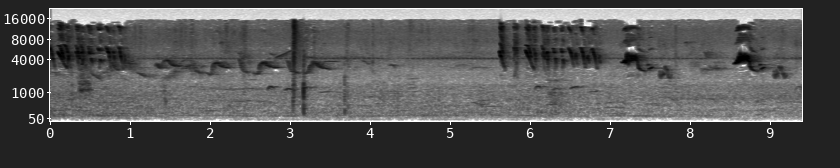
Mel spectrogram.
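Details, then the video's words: Caged Oriental magpie-robin, wild-caught and three seasons in captivity, singing in the morning: scattered high whistled slurs and chirp bursts with long gaps, one sharp click, and faint background noise. "Chòe Than già rừng - 3 mùa lồng hót buổi sáng"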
